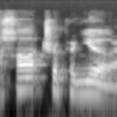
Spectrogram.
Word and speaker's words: Heartrepreneur: And so you are recognized as the Heartrepreneur. I hope I pronounced that correctly.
